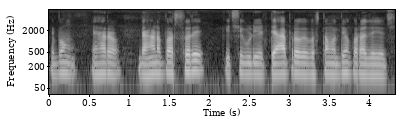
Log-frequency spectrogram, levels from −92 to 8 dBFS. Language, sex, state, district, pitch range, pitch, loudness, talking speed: Odia, male, Odisha, Khordha, 120-135 Hz, 125 Hz, -22 LUFS, 150 wpm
